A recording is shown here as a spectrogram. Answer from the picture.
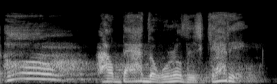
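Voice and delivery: high, drawn-out "oh" of feigned shock; mock dismay. Churchgoers in a bubble lamenting the world, mock dismay. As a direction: put on a sheltered churchgoer's lament. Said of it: "sit in this bubble and say".

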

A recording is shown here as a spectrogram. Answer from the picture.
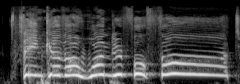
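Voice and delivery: slow, very high frog squeal; excited lift-off. Acted. Froggy willing himself into the sky, high drawn-out squeal. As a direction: stretch the words high, then a long whoa.

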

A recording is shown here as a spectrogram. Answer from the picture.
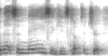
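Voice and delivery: high, delighted mock wonder; excited, high-pitched marvelling; imagined amazement. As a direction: imitate a thrilled churchgoer. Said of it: "one would hope that people would go".

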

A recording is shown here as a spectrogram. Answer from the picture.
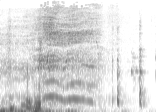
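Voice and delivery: high-pitched laughing fit; helpless high laugh; real laughter. Real, not acted. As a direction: crack up, high. Cracks up at the joke.

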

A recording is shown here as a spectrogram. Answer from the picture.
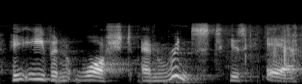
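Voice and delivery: usual speaking voice

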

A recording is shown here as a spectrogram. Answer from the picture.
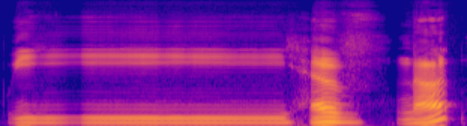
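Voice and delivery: very slow, teasingly stretched answer; hugely drawn out. Real, not acted. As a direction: stretch "We" out very long. Playful drawn-out answer to question.

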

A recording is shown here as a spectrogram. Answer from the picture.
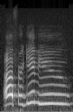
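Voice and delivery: high, slow, ringing forgiveness; merciful master forgiving his debtor; drawn-out mercy. Acted. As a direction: stretch it out with grace. Master forgiving debt, said twice.

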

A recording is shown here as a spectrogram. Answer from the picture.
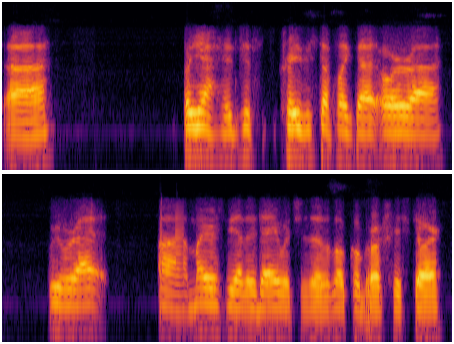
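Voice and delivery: ordinary talk

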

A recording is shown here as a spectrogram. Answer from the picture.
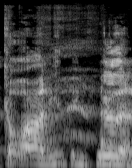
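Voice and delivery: mock urgent encouragement; egging someone on. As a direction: cheer them on, high and loud. Acted egging-on of a singer.

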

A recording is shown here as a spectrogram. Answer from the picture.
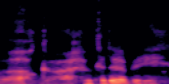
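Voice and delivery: unvoiced, searching for a name; whispering to himself. Real, not acted. Trying to recall a musician, whispering. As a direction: whisper while racking his memory.

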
